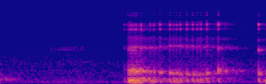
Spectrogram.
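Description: Near silence for about a second, then a woman's drawn-out hesitation 'euh' into a handheld microphone, lasting about a second.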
